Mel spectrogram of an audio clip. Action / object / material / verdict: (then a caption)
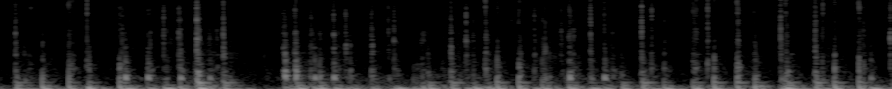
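tap / laptop keyboard, plastic keys in aluminium body / plastic / none. Both hands type rapidly with their fingertips on a MacBook Pro keyboard, its black plastic keycaps set in a silver aluminum body. A quick, steady stream of soft, short key taps carries a low, thumpy body. The typing breaks briefly about a third of the way through before resuming.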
